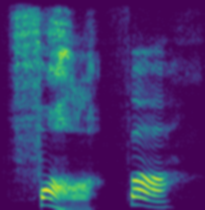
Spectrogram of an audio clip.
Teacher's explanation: So দেখেন British হচ্ছে far, লাস্টে থাকলে আর উচ্চারণ করে না ওরা। যে কোনো ওয়ার্ডের শেষে আর থাকলে উচ্চারণ করে না।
